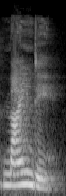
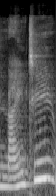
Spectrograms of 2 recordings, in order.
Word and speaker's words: ninety: a d right listen 90. so the rule is when we have a number that finishes with a zero usually the t y sounds like a d y so we don't say 90 we say 90.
